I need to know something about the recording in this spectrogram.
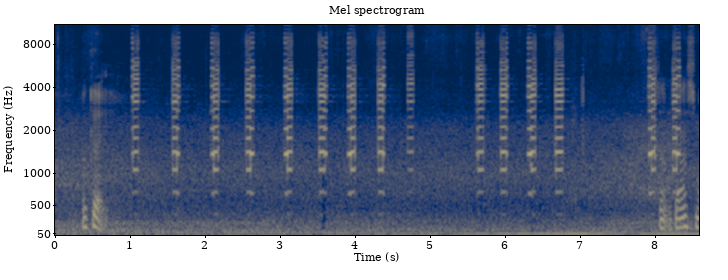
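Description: A metal detector beeps in short, repeated high tones.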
